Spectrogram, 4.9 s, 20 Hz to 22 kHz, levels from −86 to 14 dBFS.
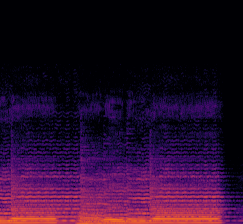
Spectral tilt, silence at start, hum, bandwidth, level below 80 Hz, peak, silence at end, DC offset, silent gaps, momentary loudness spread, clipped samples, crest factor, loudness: -7 dB/octave; 0 s; none; 12.5 kHz; -60 dBFS; -8 dBFS; 0.3 s; under 0.1%; none; 6 LU; under 0.1%; 12 dB; -20 LUFS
